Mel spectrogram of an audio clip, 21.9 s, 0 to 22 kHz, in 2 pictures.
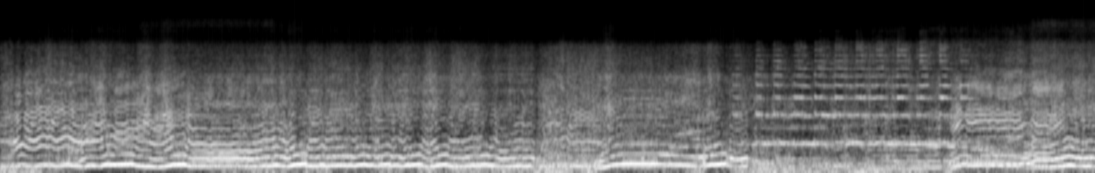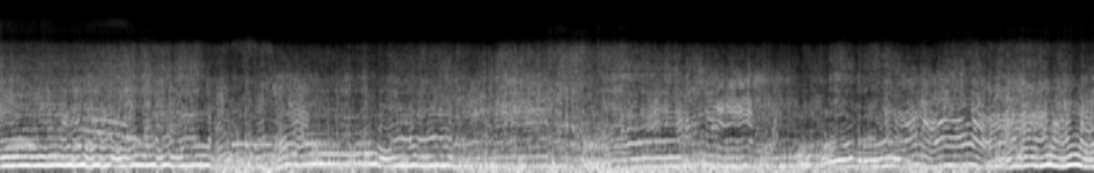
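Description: A 125cc two-stroke motocross bike engine revving up and down as it is ridden hard, its pitch rising and falling every second or two and held high for about two seconds near the middle.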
